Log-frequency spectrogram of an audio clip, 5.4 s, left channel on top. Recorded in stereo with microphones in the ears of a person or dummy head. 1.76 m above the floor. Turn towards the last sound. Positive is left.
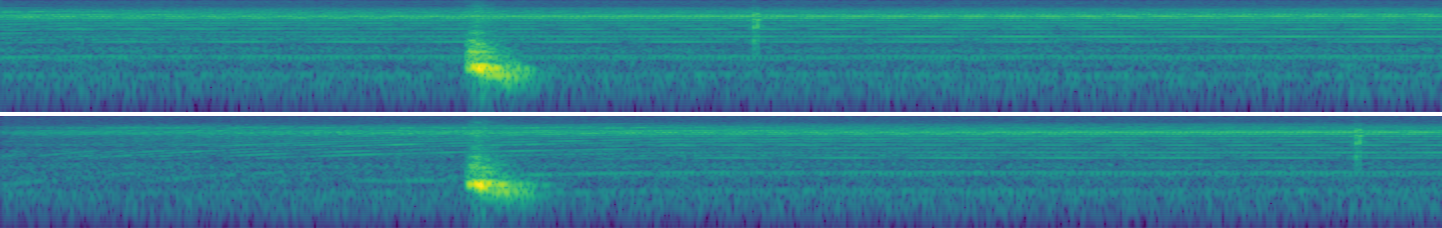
turn(degrees=55)  # may be behind; listen again after turning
